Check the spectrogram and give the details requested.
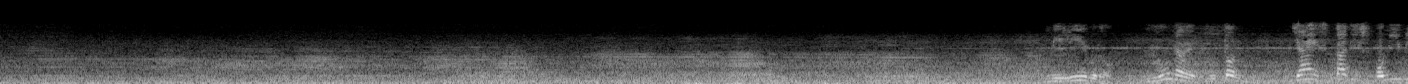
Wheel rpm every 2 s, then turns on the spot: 0, 0, 0, 0, 0, 0, 0.
none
